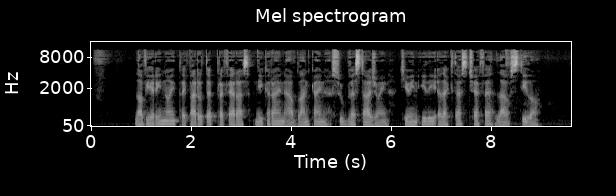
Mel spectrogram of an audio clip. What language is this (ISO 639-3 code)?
epo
